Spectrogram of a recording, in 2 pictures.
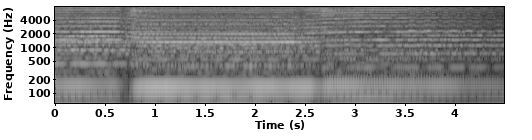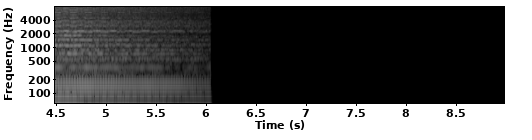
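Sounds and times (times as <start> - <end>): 
melodic instrumental music: 0.0 - 6.1.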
